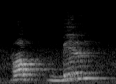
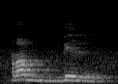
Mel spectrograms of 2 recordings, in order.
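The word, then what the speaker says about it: رب: Hai nurbaini tertukar dan huruf P dibacanya lokbin yang seharusnya dibaca rabbil Hai juga baru kenal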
